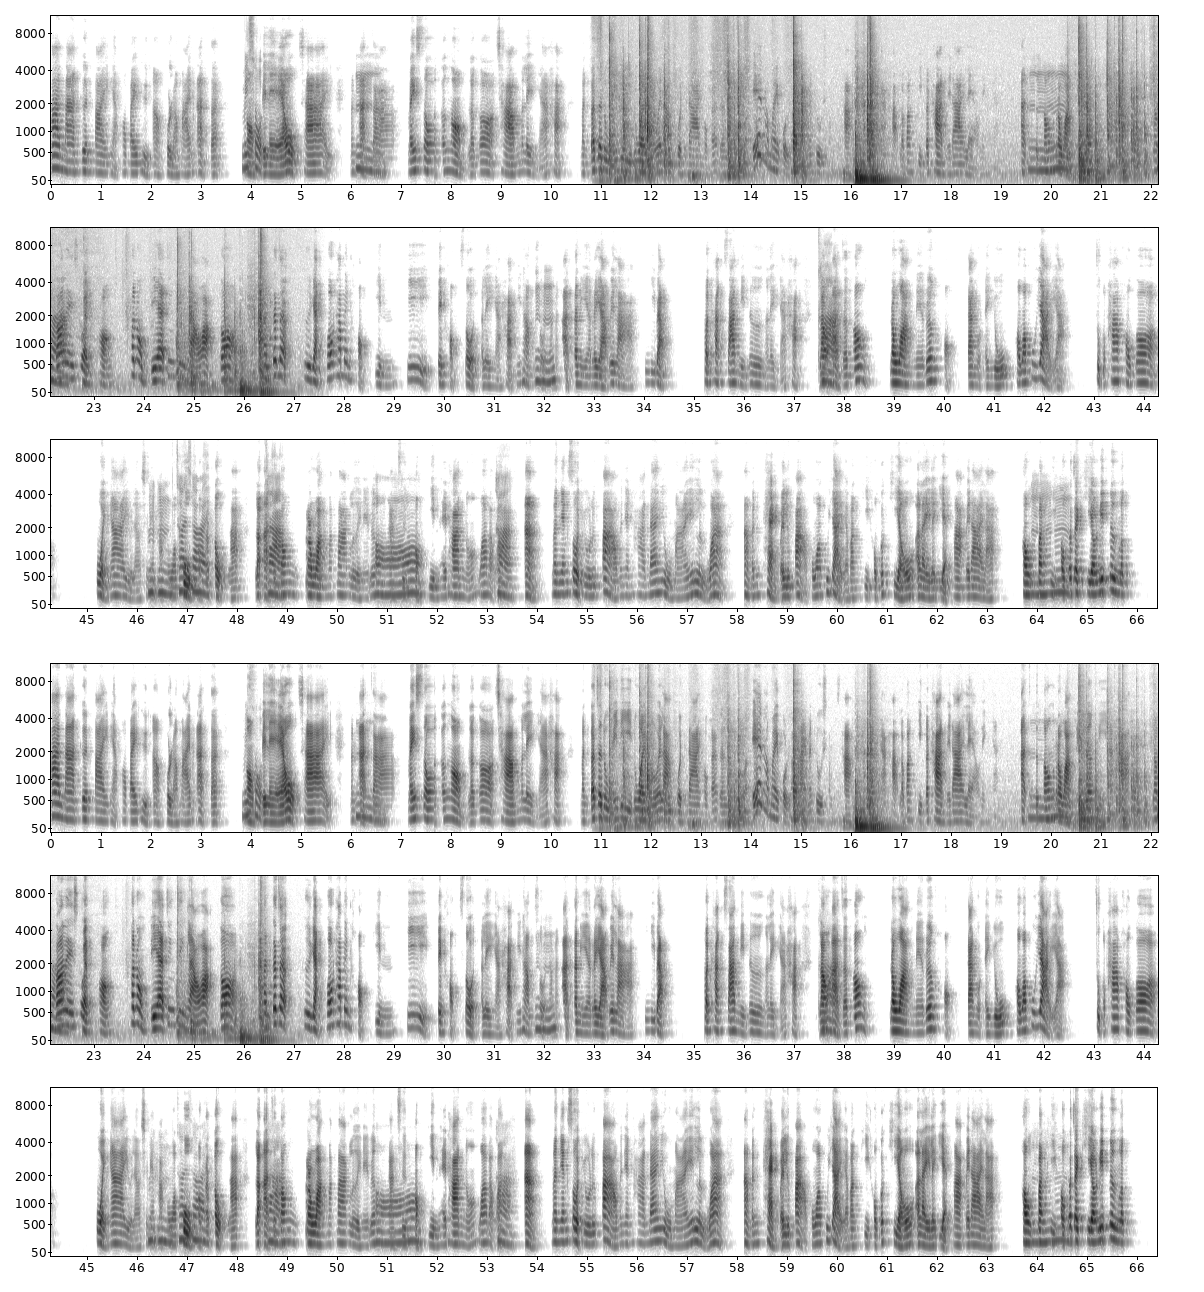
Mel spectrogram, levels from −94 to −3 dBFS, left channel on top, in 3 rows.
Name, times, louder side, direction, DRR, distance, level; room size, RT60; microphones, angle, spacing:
voice 1, 0.0-1.3 1.6-3.3 3.8-5.6 6.0-6.8 7.1-10.2 10.6-15.4 15.8-16.0 16.3-17.2 17.6-18.5 19.4-19.5 19.8-21.6 22.0-23.4 23.7-25.8 26.4-26.9 27.2-28.4 28.6-28.9 29.3-32.0 32.4-33.8 34.0-34.4 35.2-37.1 37.5-38.4 38.9-40.1 40.5-42.4 43.3-44.2 45.2-46.1 46.6-47.1 47.5-48.0 48.4-49.1 49.4-50.8 51.0-53.3 53.7-54.0 54.3-57.7 58.1-63.1 63.7-65.7, right 5 dB, 75° right, 11 dB, 1.0 m, -31 dB
voice 2, 3.8-4.2 6.1-6.7 19.5-20.4 22.0-22.5 31.8-32.2 37.5-37.9 46.2-47.4 48.6-48.9 50.7-51.7 53.2-53.5 63.9-64.7, left 3 dB, 60° left, 9 dB, 1.3 m, -36 dB
sound 1, 10.9-13.0 13.4-14.0 14.3-14.4 14.8-15.2 15.8-17.2 20.3-22.1 22.7-22.9 24.6-26.9, left 4 dB, 30° left, 0.6 m, -29 dB
14.5 x 6.6 x 5.5 m, 0.35 s
head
